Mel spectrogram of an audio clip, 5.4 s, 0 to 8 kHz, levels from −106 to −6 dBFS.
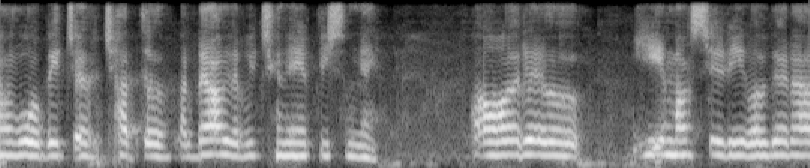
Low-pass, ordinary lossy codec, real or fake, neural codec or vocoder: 7.2 kHz; none; fake; codec, 24 kHz, 1.5 kbps, HILCodec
